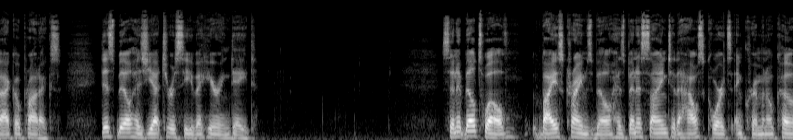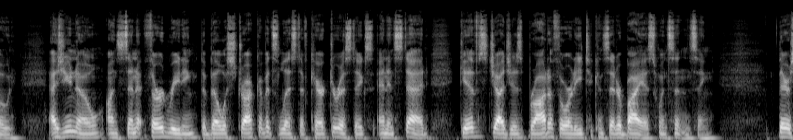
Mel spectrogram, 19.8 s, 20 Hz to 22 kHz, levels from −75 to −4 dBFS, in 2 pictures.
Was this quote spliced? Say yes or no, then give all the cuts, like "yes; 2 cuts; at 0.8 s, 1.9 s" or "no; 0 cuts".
no; 0 cuts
